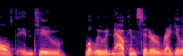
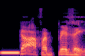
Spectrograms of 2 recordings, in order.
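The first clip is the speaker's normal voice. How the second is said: put-on very slow, rough, creaky grumpy old-man grumble; 4 semitones higher than usual. Acting out an old man on a park bench brushing someone off: imitating a grumpy old man on a bench. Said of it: "he looks at you with a twinkle in his eye and he goes".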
